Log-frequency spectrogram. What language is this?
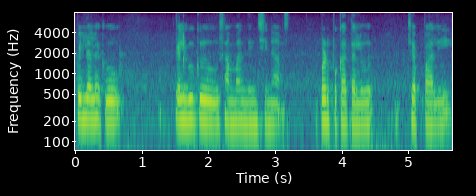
Telugu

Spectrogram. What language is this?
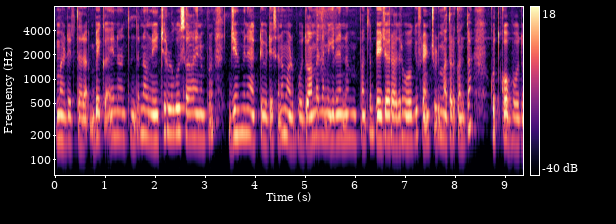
Kannada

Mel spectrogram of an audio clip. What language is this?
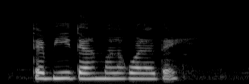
Pashto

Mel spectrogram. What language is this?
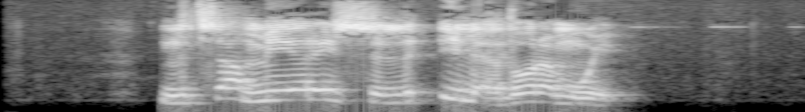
Kabyle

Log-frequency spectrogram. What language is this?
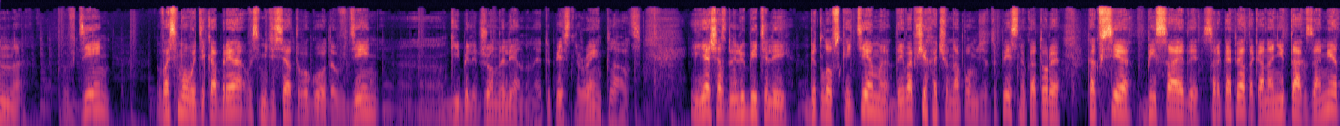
Russian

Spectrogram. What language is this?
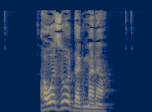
Central Kurdish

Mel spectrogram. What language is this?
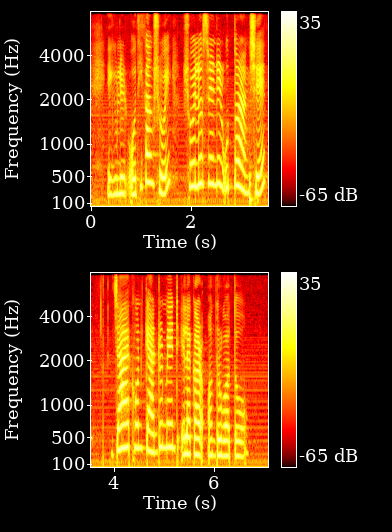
Bangla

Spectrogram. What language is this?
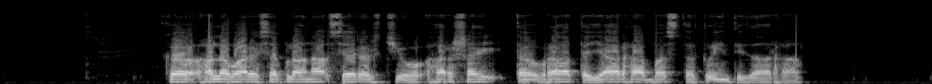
Ormuri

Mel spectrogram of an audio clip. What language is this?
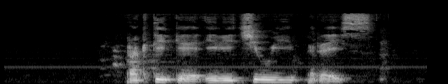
Esperanto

